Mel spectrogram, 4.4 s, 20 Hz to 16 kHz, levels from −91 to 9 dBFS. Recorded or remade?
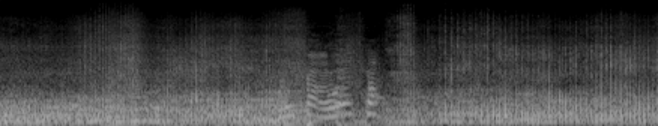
remade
